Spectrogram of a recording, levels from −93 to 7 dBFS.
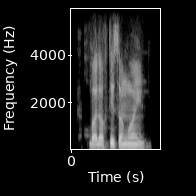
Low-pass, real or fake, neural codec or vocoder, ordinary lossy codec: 5.4 kHz; real; none; Opus, 16 kbps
